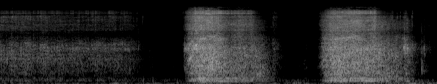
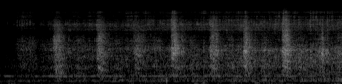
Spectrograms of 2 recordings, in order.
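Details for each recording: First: Axial Gen1 6x6 RC truck after drivetrain repairs and a spur gear fix: short bursts of clean, even electric whine on throttle blips with no grinding or clicking, running smooth, normal drivetrain operation. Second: Gen1 Axial 6x6 RC truck on the floor: light ticking rub about 2.5 times a second over faint motor whine as the spur gear catches the driveshaft; fine when held in the air, truck wobbles; driveshaft to be replaced.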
